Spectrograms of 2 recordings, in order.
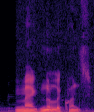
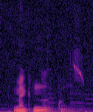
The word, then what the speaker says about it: magniloquence: men care what it means how do you pronounce Magniloquence. Magniloquence. Okay. Thank you. Robotic voice. Magniloquence.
